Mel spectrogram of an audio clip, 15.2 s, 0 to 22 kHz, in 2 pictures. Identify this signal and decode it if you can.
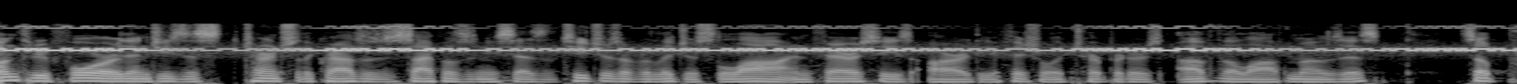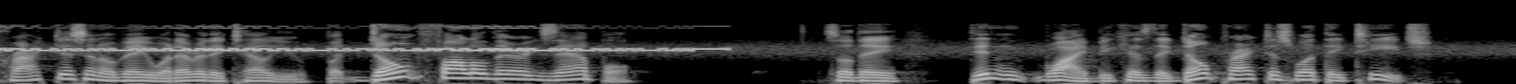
RTTY (45.45 baud, 170 Hz shift), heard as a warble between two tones, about 2200 Hz centre, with fading and speech in English. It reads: … BESONDERHEIT IST DER DREIDIMENSIONALE AUFBAU DES SPIELS UND DER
